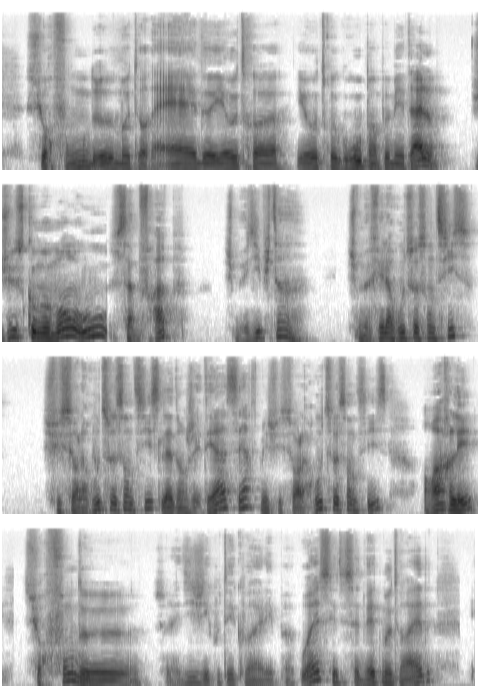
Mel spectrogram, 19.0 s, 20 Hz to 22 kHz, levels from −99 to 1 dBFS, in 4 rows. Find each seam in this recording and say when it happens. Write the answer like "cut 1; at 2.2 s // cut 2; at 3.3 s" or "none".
cut 1; at 5.8 s

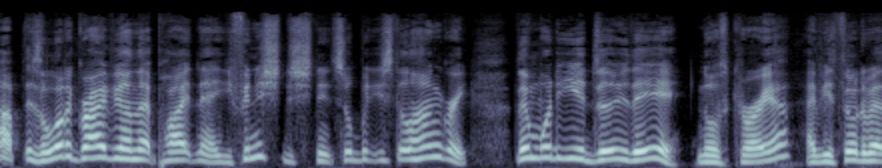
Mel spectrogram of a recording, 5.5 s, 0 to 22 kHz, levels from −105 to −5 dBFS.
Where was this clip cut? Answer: none

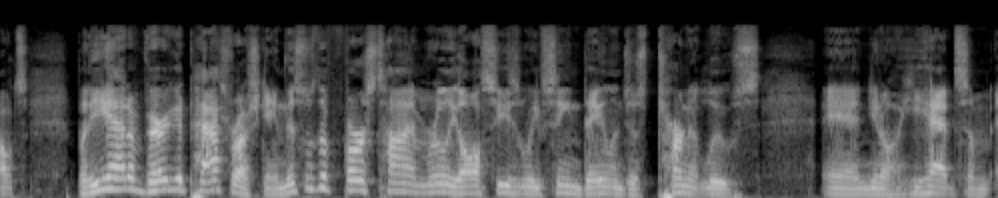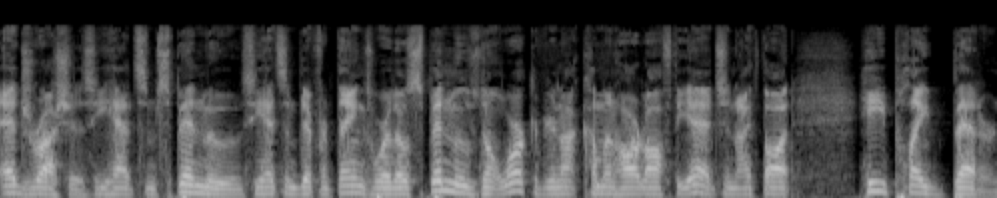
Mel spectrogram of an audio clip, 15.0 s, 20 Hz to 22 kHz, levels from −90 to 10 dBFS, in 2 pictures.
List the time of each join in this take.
none

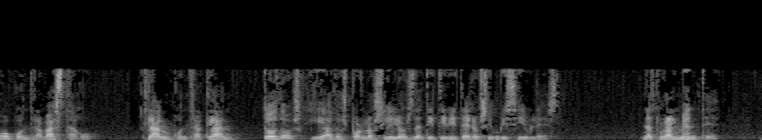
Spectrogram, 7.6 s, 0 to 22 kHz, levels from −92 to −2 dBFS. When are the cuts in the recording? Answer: cut 1; at 2.6 s // cut 2; at 6.3 s

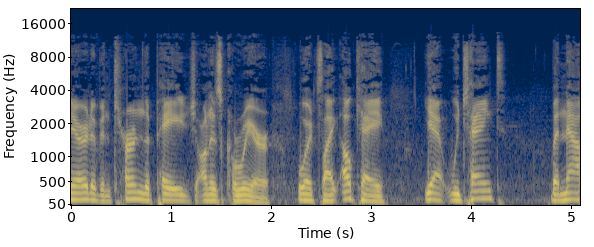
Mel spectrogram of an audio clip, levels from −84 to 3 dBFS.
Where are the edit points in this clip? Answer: none

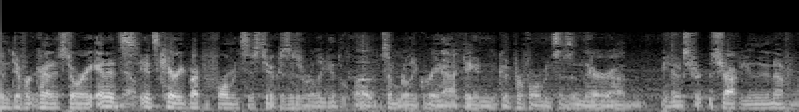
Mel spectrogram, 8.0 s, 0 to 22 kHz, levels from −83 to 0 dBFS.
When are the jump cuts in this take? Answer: cut 1; at 6.8 s

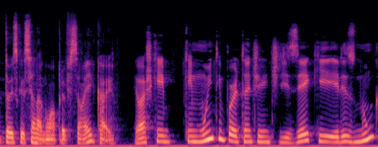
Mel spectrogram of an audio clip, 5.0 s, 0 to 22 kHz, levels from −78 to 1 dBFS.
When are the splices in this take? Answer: cut 1; at 1.7 s

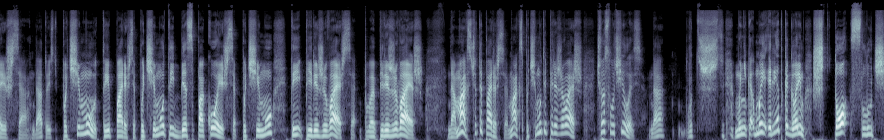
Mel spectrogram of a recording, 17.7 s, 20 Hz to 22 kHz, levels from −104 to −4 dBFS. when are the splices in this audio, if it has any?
none

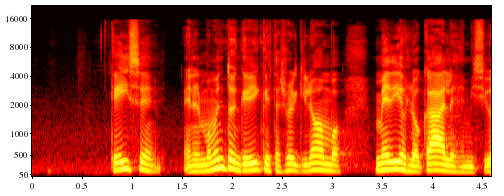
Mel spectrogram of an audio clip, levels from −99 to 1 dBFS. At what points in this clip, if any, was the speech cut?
cut 1; at 1.3 s

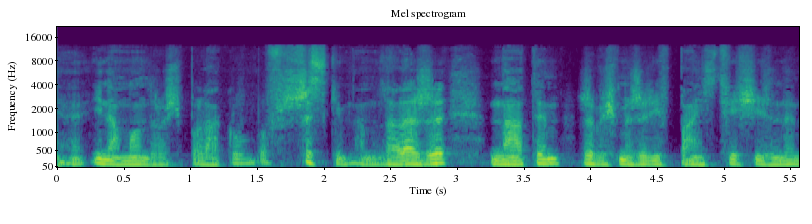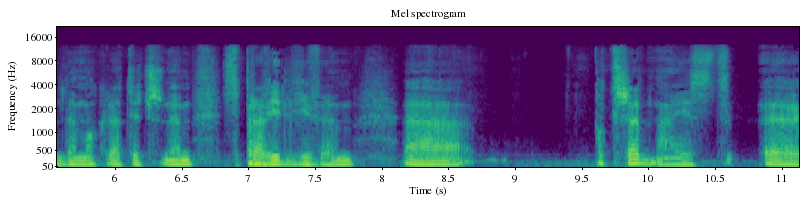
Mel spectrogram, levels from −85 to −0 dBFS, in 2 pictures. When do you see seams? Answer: none

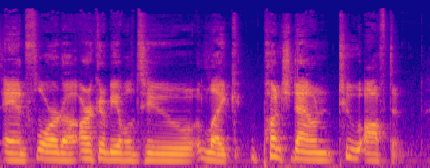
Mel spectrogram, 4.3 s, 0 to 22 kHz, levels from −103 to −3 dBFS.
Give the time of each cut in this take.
none

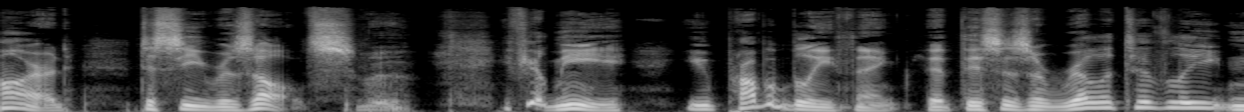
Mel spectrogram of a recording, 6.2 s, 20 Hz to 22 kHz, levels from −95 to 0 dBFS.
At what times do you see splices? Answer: cut 1; at 2.7 s

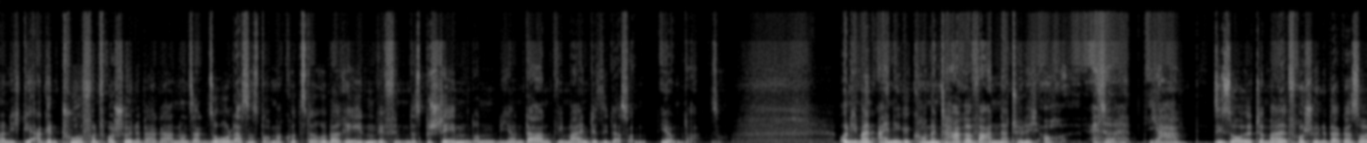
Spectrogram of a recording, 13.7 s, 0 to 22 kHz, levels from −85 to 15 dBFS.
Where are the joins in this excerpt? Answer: cut 1; at 10.8 s // cut 2; at 12.1 s

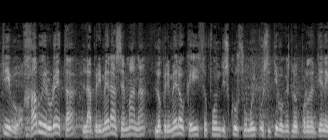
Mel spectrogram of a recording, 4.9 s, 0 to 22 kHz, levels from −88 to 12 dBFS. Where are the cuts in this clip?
none

